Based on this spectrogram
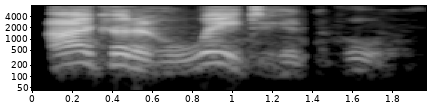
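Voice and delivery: usual speaking voice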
